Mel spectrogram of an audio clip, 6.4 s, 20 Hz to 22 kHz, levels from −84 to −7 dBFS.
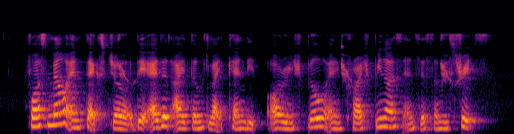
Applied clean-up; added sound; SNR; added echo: neural mask model Resemble Enhance denoiser.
